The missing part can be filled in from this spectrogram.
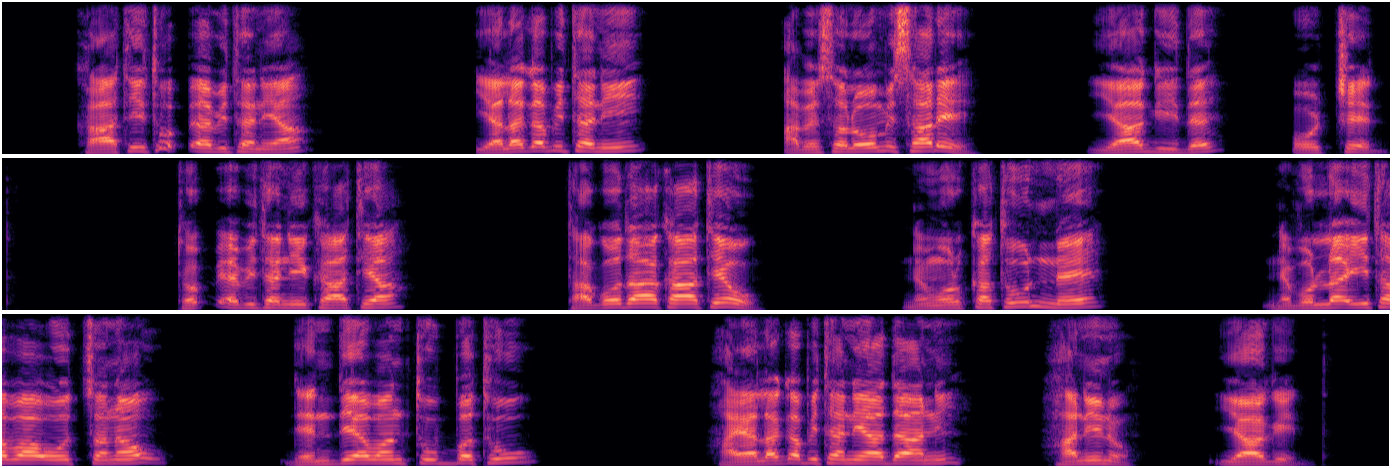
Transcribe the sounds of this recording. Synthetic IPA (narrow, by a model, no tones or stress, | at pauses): kaːt̪iːt̪ɔpʼːɪjaːbɪt̪ɐnɪjaː | jɐlɐɡɐbɪt̪ɐniː | ɐ̰bɛsɔlo̞ːmɪsɐɾe | jaːɡiːd̪ɛ | o̞ːt͡ʃːe̞ːd̪ːɐ̥ | t̪ɔpʼːɪjabɪt̪ɐniːkaːt̪ɪjaː | t̪ɐɡɔd̪aːkaːt̪ɪjɐw | nɛmɔɾkːɐt̪uːnːɛ | nɛbɔlːɐiːt̪ɐβaːo̞ːt͡sːɐnɐw | d̪ɛnd̪ɪjawɐnt̪ːʊʊbːɐt̪uː | hɐ̰jɐlɐɡɐbɪt̪ɐnɪjaːd̪aːn | hɐnɪnɔ̰ | jaːɡeːd̪ːɐ̥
